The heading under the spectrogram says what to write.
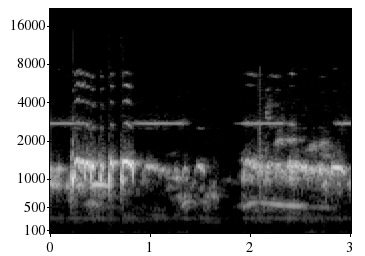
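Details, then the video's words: Local zebra dove in full song, its crystal-toned voice meant to lure other doves into answering: a dense, rapid rolling coo that fades, a brief silence, then another softer, sustained warbling phrase. "Perkutut lokal gacor suara kristal, ampuh untuk pancingan langsung nyaut"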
